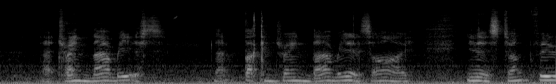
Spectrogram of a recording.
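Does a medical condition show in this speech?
Yes: cerebral palsy.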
